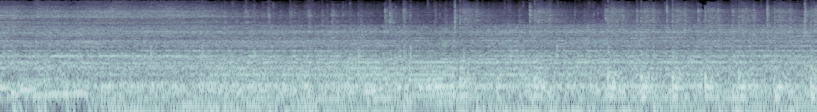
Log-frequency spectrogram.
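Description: Live rock band playing loud: electric guitar, bass guitar and drum kit together, with frequent drum hits.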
